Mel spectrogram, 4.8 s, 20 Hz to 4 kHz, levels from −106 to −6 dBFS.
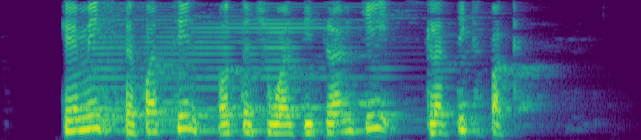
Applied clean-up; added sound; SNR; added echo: classical method WPE with log-MMSE.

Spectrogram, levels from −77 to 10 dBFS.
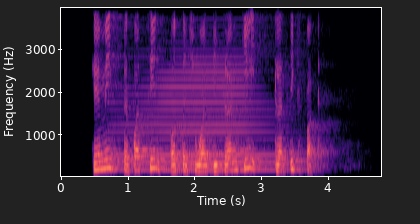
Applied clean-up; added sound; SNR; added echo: none; Wind instrument, woodwind instrument; 11 dB; reverberation time 0.8 s.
